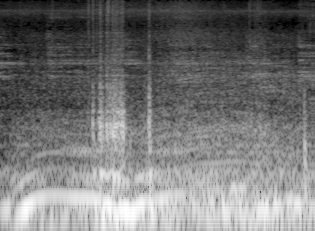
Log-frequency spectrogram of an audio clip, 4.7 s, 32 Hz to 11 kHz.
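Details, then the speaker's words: Volvo 240 pulling away in first gear, noise under the center armrest area: low heavy rumble with knocks; worn, misshapen driveshaft center support bushing with bent spring lets the shaft bang against the tunnel. "And what's happening is the drive shaft is shaking in this bushing, and the bushing gets weak and it bangs up against the tunnel here."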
